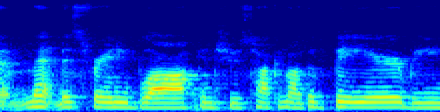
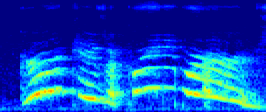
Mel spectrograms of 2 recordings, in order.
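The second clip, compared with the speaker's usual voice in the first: high, slow parrot screech; drawn-out bird voice, pitched way up; screaming parrot; 4 dB louder, slower than usual. A narrator's reading. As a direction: squawk it out like a talking parrot. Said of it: "screamed Gertrude".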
